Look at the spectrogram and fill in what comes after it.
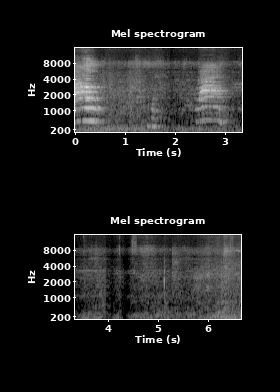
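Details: Domestic cat meowing twice, a bright, strained meow at the start and a longer wavering one two seconds later, then low rustling and faint room noise.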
